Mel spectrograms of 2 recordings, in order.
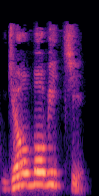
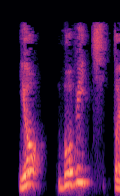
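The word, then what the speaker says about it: Jovovich: 名前の表記はジョヴォヴィッチですが、本人の母国キーウのウクライナ語の発音に近い、ヨ・ボビッチと呼んでね、と発言していますので、ここでは、頑張ってヨ・ボビッチと発音したいと思います。 – うん、ちなみにジョヴォヴィッチというのは英語読みだそうです。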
